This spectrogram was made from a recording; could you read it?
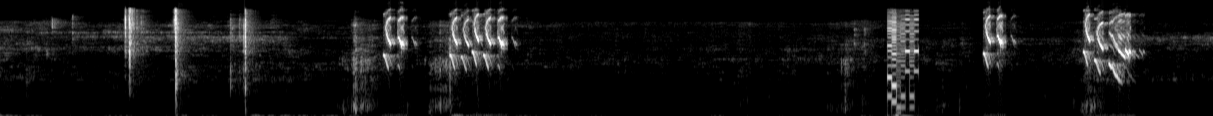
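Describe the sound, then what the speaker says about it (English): Chirping birds in the Phoenix Wright: Ace Attorney video game, a series of short, bright tweets and trills in scattered bursts, fairly soft against a quiet background. "The birds?"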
